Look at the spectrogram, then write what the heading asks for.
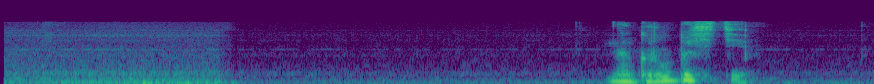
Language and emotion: Russian, neutral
